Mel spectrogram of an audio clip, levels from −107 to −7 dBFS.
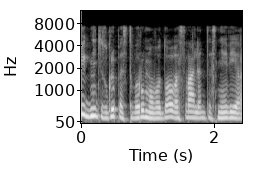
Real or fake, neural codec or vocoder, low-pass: fake; codec, 16 kHz, 8 kbps, FreqCodec, larger model; 7.2 kHz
